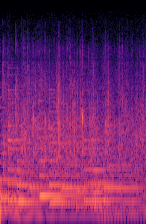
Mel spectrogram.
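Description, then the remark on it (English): A crowd claps steadily for a few seconds for the dean of a Bible school, a dense, even patter of many hands, with sustained low musical tones humming underneath. “Come stand in front. This is the dean of our Bible school. Clap for him.”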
